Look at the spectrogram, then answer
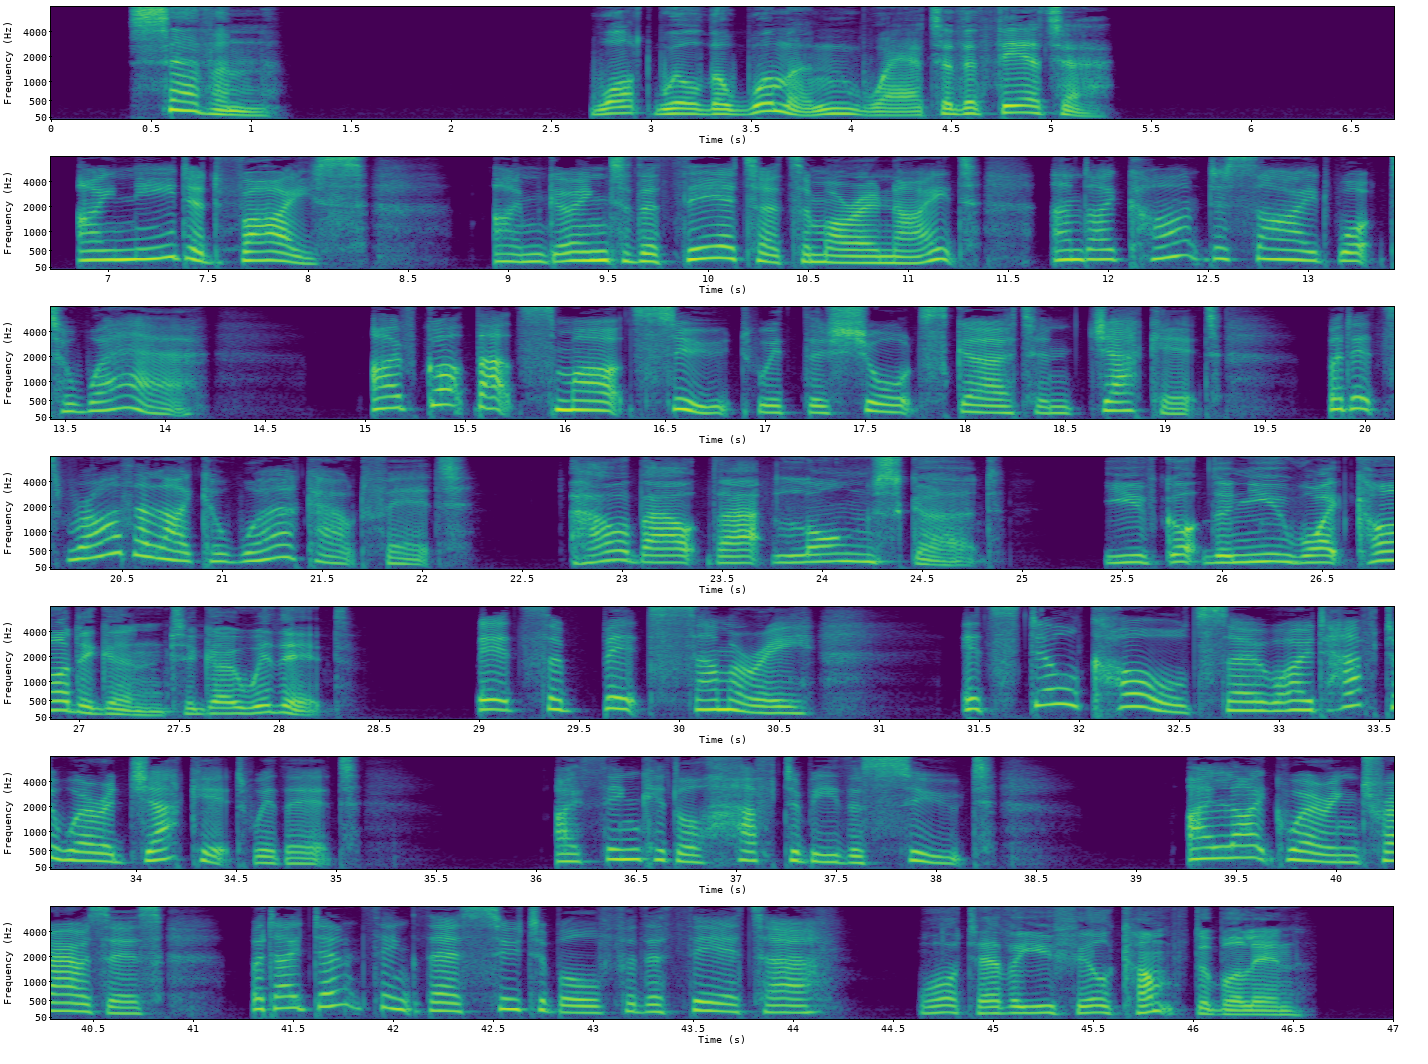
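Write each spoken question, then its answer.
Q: What will the woman wear to the theatre?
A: The suit (short skirt and jacket)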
